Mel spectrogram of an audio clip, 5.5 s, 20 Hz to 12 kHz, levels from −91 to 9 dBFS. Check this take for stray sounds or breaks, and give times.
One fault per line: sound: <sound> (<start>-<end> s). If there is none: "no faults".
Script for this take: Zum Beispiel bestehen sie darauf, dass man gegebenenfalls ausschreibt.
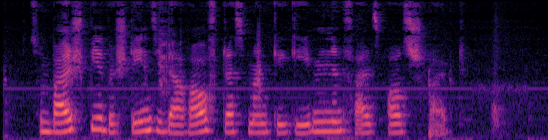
sound: whoosh (4.9-5.1 s)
